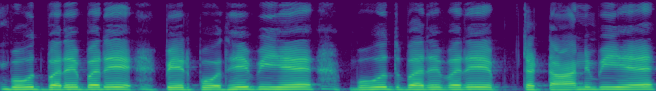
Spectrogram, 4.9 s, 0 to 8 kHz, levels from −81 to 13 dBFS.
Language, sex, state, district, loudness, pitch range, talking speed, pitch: Hindi, male, Bihar, Katihar, -13 LUFS, 175-195 Hz, 135 wpm, 185 Hz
